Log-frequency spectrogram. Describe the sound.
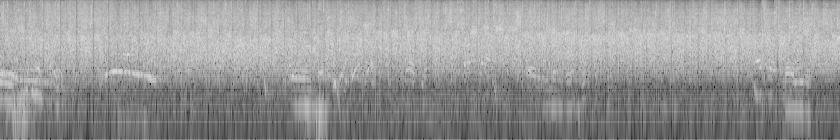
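Sustained audience applause for two guests on a show, dense and loud, with steady clapping throughout and scattered voices and cheers faintly audible underneath.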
